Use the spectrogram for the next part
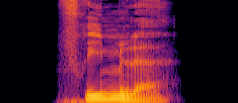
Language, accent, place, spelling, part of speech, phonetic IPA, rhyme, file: German, Germany, Berlin, friemle, verb, [ˈfʁiːmlə], -iːmlə, De-friemle.ogg
- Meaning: inflection of friemeln: 1. first-person singular present 2. first/third-person singular subjunctive I 3. singular imperative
